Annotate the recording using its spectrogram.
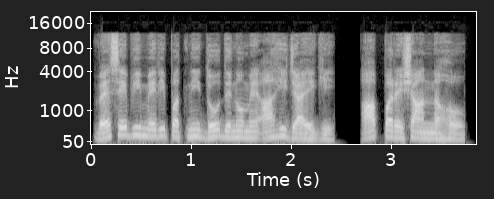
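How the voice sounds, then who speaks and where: A man's voice: fairly high pitch, moderate pace, a little mellow, no room sound, clean studio sound, close to an everyday voice. A man acting polite, simple villagers in a Hindi cartoon moral story.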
